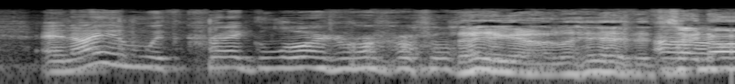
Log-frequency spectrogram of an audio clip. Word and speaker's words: Loydgren: Loydgren is my name.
